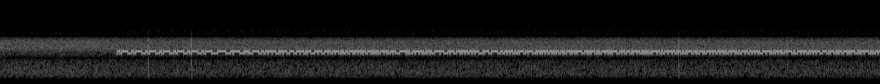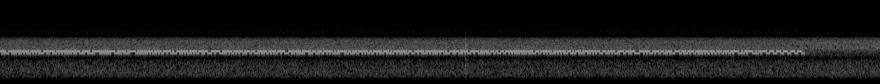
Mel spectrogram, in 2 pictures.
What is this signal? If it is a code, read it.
NAVTEX (SITOR-B), 100 baud, 170 Hz shift, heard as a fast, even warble, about 1700 Hz centre, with radio static. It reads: ZCZC IL60 CONTAINER ADRIFT IN PSN 28-26N 016-54W. CANCEL THIS MSG 27 0900 UTC. NNNN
